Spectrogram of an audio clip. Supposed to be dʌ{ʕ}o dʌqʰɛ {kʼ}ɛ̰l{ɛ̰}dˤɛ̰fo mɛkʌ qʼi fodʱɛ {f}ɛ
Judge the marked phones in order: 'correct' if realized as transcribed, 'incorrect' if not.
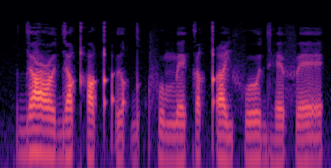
correct, incorrect, correct, correct

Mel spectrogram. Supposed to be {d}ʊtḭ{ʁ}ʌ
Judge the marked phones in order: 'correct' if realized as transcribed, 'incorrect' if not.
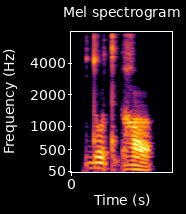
correct, correct

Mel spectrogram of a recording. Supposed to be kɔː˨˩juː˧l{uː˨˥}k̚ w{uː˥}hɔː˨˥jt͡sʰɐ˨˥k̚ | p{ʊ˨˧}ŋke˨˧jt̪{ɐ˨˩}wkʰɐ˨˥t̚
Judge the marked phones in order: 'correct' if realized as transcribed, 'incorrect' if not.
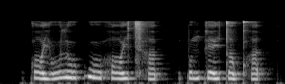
correct, incorrect, correct, correct

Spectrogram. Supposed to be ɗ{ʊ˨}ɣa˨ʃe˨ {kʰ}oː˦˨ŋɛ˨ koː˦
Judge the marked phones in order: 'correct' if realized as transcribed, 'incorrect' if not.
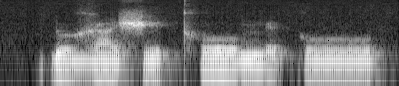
correct, correct

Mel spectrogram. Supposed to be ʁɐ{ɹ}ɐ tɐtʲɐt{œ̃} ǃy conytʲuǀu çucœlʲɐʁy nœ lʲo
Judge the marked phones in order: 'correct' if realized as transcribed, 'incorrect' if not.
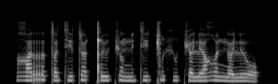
incorrect, incorrect

